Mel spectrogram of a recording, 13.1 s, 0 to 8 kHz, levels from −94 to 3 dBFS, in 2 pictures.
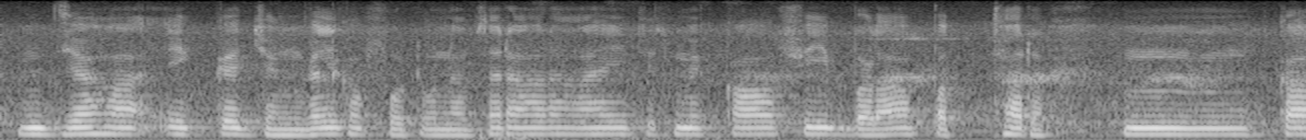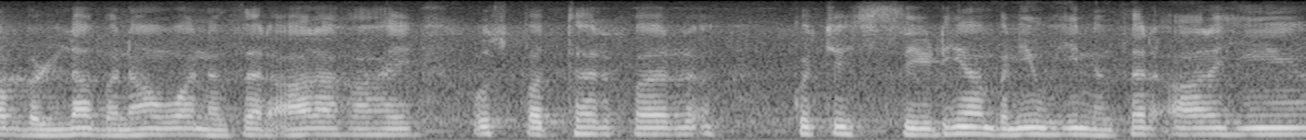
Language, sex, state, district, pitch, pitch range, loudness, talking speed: Hindi, male, Chhattisgarh, Raigarh, 135 Hz, 130-135 Hz, -18 LUFS, 150 wpm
